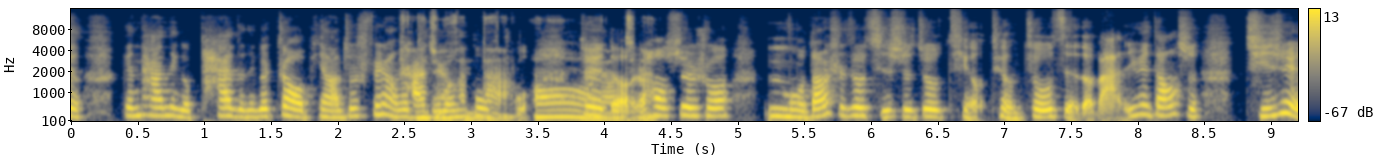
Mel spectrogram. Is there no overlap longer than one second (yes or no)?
no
